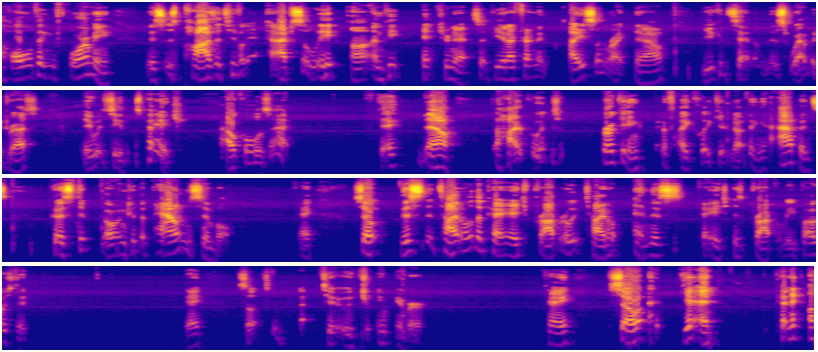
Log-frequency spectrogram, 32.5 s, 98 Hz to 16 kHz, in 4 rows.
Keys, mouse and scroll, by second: 6.6 click, 15.1 click, 25.0 super+Tab, 28.3 click.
